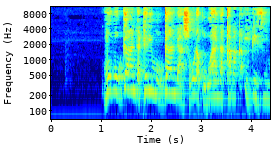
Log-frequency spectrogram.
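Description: A man speaks loudly and with animation, close to the microphone.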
